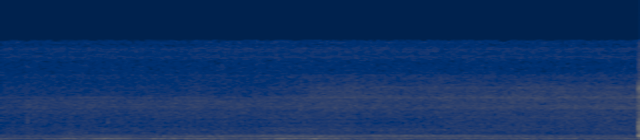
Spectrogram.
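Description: Low, steady rumbling drone from a film soundtrack played over theater speakers, swelling and easing slowly, with a faint hiss above it.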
